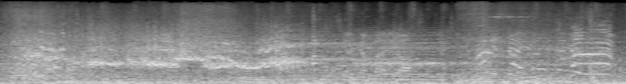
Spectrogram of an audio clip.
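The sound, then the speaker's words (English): A convoy of vehicles arriving fast in a thriller film scene: loud engine roar with screeching tires throughout, pitched squeals wavering above a steady rumble. “She's about to walk off when she spots Vosen's vehicles approaching.”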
